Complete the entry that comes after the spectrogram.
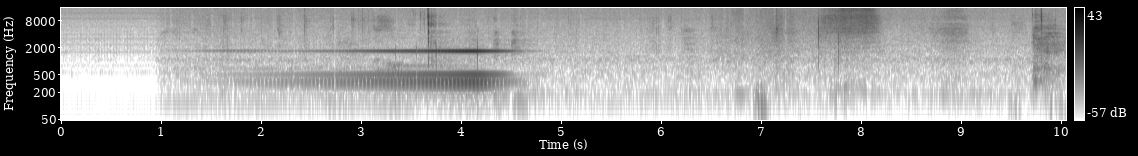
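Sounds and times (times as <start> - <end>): sustained ringing tone: 1.0 - 4.8.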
